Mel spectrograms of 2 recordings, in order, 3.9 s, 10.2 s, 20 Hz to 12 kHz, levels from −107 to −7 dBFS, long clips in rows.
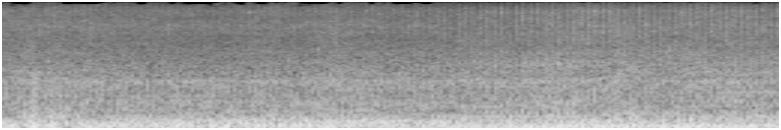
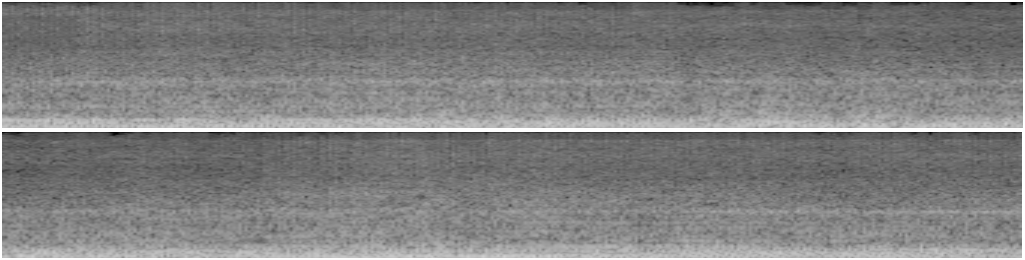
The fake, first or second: second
